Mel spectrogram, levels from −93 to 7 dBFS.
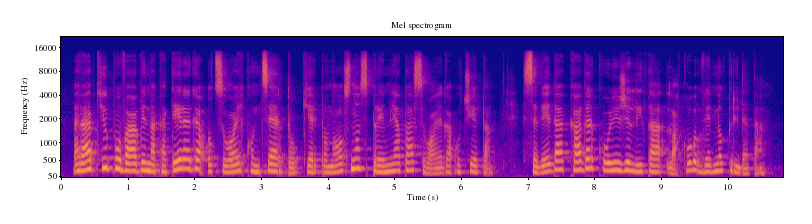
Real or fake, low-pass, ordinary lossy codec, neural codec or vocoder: fake; 14.4 kHz; none; codec, 32 kHz, 1.9 kbps, SNAC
